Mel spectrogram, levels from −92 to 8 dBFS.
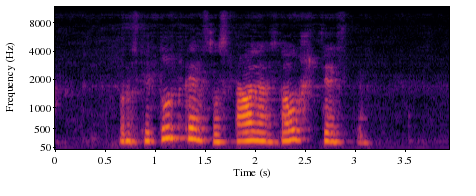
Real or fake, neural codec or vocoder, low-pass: fake; codec, 44.1 kHz, 2.6 kbps, SNAC; 10.8 kHz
